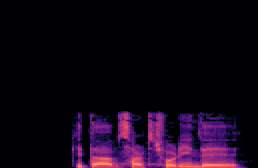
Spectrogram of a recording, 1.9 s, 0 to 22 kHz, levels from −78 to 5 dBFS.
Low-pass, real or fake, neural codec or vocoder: 7.2 kHz; real; none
